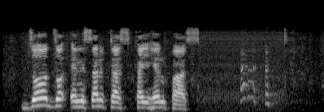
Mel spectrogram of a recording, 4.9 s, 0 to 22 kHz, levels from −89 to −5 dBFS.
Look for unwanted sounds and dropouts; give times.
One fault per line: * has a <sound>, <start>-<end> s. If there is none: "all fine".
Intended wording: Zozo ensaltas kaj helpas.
* has a laugh, 3.6-4.2 s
